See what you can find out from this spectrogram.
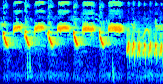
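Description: nightingale singing

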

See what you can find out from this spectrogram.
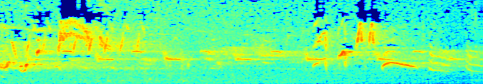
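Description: birdsong

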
